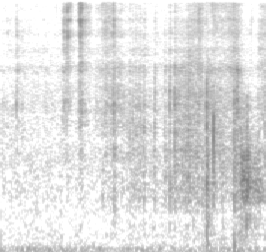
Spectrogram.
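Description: Faint rustle of a picture book's paper pages being handled and turned, with a few soft crinkles about half a second in and again near the end.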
